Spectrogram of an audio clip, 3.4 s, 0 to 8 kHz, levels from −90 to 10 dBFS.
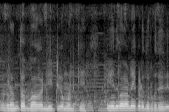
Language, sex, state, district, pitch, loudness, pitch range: Telugu, male, Andhra Pradesh, Sri Satya Sai, 140 Hz, -14 LUFS, 135-150 Hz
